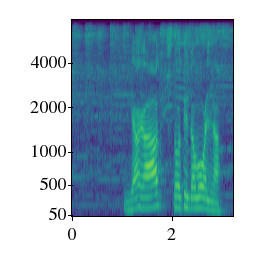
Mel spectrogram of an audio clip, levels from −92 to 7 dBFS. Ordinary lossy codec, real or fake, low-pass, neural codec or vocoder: none; real; 7.2 kHz; none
